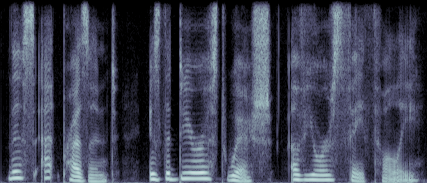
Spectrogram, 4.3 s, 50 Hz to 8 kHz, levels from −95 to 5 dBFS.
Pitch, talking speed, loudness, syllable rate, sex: 210 Hz, 140 wpm, -18 LUFS, 4.1 syllables/s, female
